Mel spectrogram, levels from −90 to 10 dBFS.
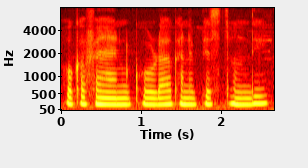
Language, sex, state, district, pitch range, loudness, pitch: Telugu, female, Telangana, Hyderabad, 185-200 Hz, -13 LUFS, 190 Hz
